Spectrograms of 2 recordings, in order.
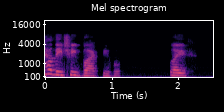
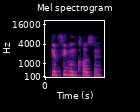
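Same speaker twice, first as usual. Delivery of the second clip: ordinary delivery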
